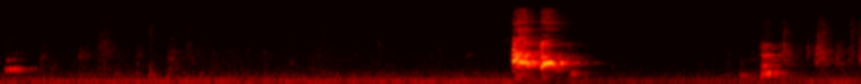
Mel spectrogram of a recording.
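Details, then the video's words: After a long quiet stretch with low hum, a Dachshund reacting to a puppy caught by the air conditioner gives a loud, rough double bark. A softer, shorter bark follows about two seconds later. "에어컨 사이 낀 강아지를 본 닥스훈트 반응?"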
